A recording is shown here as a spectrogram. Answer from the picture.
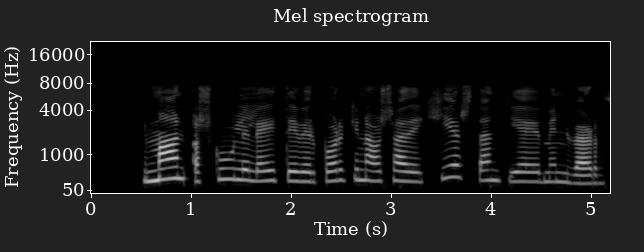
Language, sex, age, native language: Icelandic, female, 20-29, Icelandic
